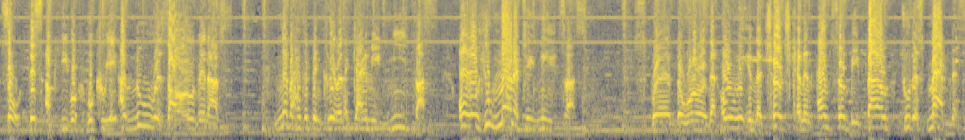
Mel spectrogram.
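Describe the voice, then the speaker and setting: A fervent cult leader delivers a solemn sermon in an audio drama. His delivery is grandiose and devout, swinging widely in pitch over a music bed. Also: lively intonation, a little slow, gravelly, rough recording. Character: fervent male cult leader preaching to faithful.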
